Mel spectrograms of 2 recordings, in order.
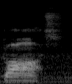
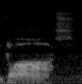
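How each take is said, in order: No difference in how they are said.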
